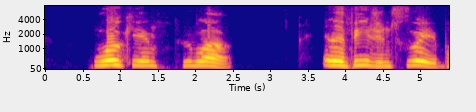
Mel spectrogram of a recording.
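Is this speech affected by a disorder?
Yes: cerebral palsy.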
